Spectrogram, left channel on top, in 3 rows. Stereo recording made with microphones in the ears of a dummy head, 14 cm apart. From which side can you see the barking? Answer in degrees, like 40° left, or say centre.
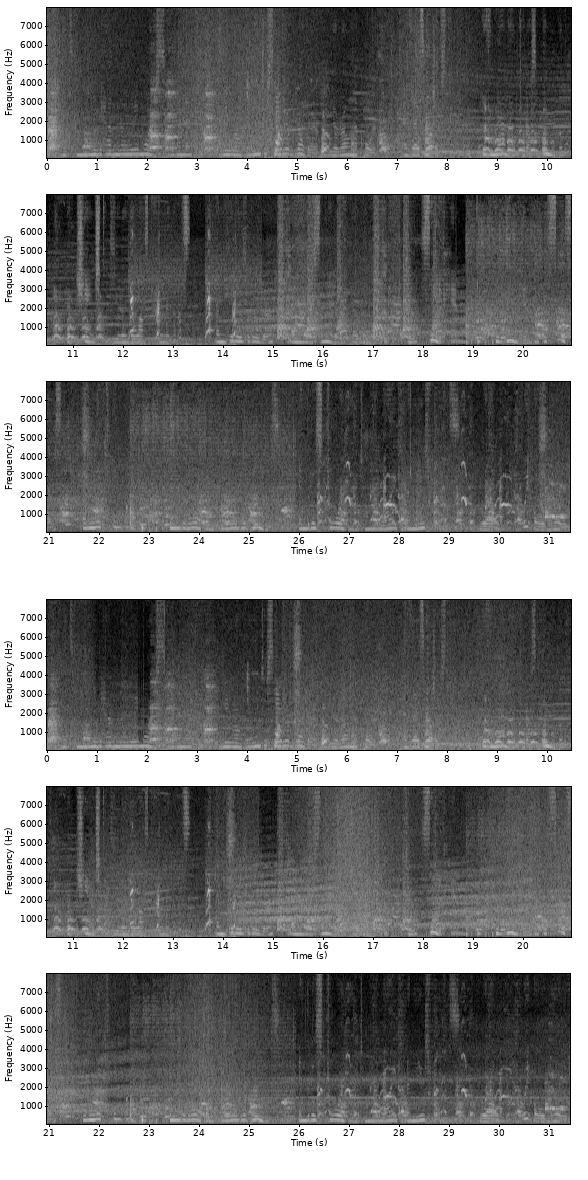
30° left.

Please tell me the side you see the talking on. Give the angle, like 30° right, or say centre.
20° left.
